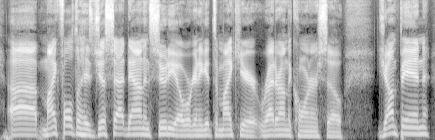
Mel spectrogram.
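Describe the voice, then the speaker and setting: An American man hosting live sports talk radio, casual, animated and slangy, on a close studio microphone. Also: mid-range voice, fairly quick, clear, resonant tone, no echo. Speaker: sports radio show host.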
